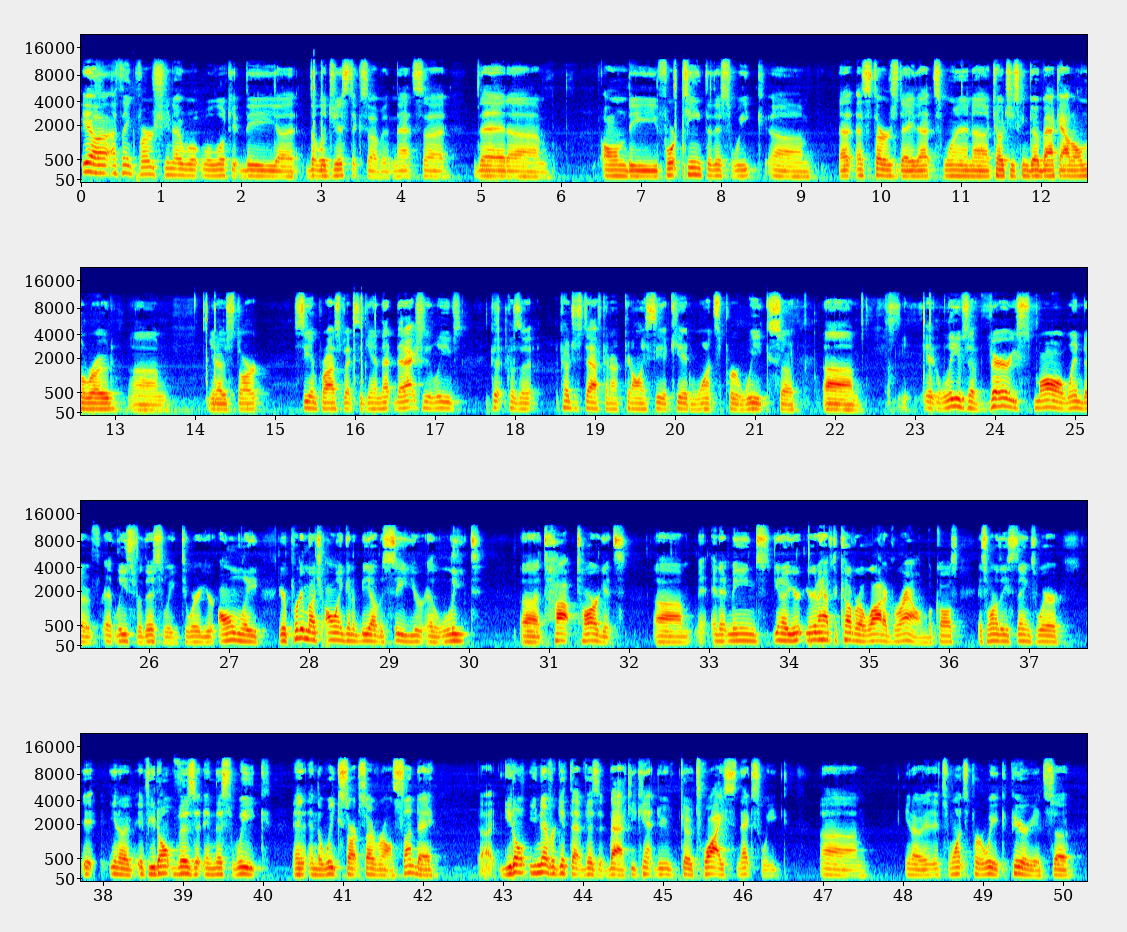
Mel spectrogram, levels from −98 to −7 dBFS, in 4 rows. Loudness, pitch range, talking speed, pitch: -24 LUFS, 115-135 Hz, 195 wpm, 120 Hz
